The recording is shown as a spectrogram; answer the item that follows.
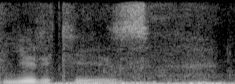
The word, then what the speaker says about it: Eutyches: His name was Eutyches, rhymes with you the keys. Eutyches taught that when his divine nature and human nature were united, they formed one new nature.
